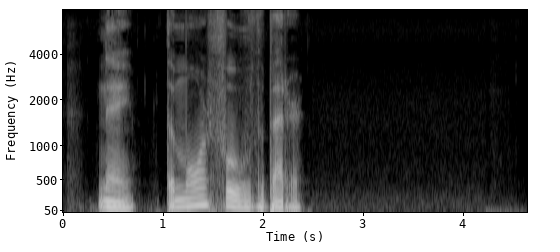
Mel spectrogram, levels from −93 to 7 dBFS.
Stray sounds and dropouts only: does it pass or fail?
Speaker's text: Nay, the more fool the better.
pass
